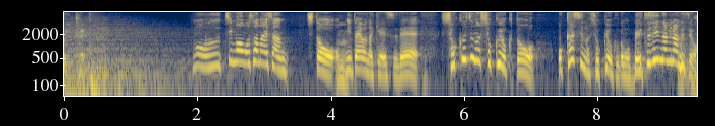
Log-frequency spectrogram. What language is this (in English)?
Japanese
